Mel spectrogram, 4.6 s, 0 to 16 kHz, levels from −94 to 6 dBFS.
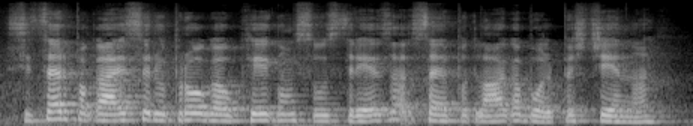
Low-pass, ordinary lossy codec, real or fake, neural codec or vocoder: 14.4 kHz; AAC, 64 kbps; real; none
